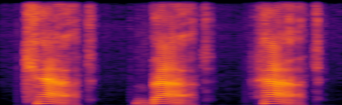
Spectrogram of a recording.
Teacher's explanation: you'll notice how the mouth stays open wider and the sound is short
